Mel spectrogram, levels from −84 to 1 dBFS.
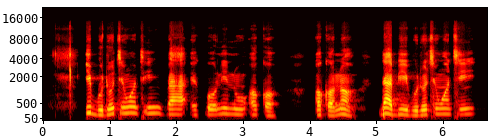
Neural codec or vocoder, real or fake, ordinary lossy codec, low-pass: none; real; none; 14.4 kHz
